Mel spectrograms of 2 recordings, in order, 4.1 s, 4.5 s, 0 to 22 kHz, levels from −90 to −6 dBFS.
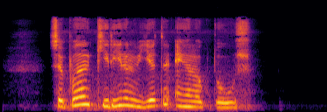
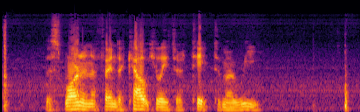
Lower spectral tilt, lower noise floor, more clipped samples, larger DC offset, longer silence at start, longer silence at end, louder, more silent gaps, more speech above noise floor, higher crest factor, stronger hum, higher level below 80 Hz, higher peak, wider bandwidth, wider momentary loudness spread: second, -4 dB/octave vs -6 dB/octave; first, -79 dBFS vs -46 dBFS; neither; neither; first, 0.65 s vs 0.05 s; first, 0.95 s vs 0.15 s; second, -20 LUFS vs -16 LUFS; neither; first, 60 dB vs 31 dB; about the same, 16 dB vs 18 dB; neither; second, -66 dBFS vs -48 dBFS; second, -6 dBFS vs 0 dBFS; second, 12 kHz vs 13.5 kHz; second, 7 LU vs 15 LU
